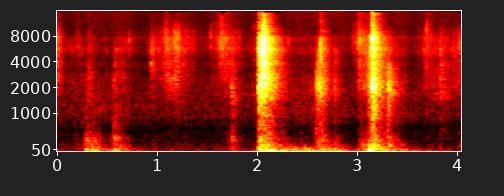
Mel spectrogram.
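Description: A soft knock, then about two seconds in a longer rushing slide that ends in a loud slam just after three seconds, as a door on an Invacar invalid carriage is pulled along and shut.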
